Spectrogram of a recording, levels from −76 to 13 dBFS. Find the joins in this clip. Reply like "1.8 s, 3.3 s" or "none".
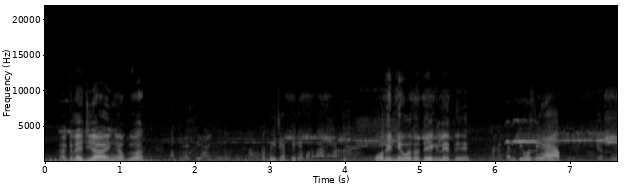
none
